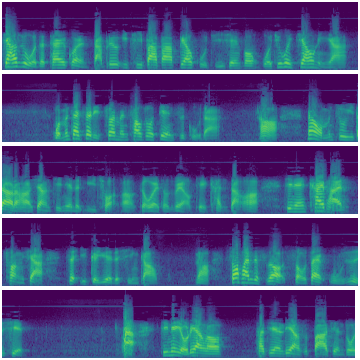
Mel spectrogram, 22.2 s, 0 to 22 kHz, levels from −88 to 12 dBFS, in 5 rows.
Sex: male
